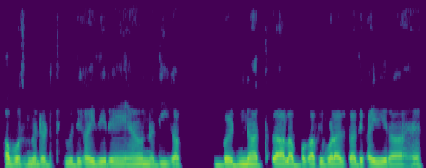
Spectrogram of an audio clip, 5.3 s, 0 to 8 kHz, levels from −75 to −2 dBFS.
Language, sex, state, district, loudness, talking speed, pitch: Hindi, male, Uttar Pradesh, Etah, -19 LUFS, 190 wpm, 105 Hz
